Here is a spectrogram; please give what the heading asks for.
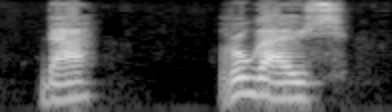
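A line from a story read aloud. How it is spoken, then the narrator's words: Barking roar. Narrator (Russian): рявкнул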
